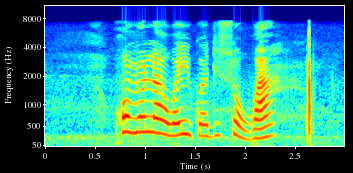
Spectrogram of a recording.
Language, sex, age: Tswana, female, 31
